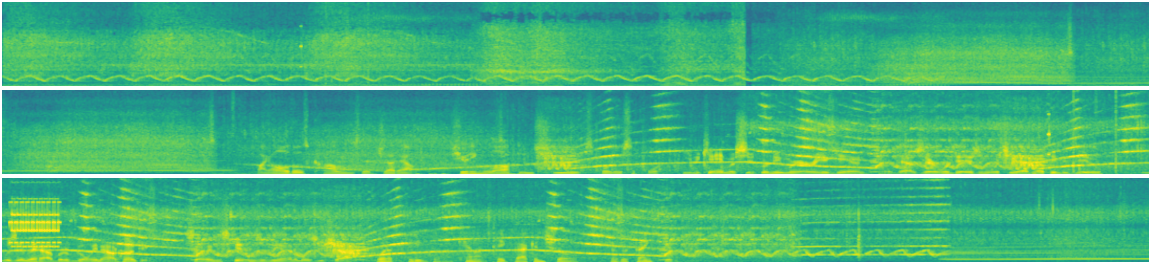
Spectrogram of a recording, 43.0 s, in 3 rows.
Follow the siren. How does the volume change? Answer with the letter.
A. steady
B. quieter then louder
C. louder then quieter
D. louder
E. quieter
D.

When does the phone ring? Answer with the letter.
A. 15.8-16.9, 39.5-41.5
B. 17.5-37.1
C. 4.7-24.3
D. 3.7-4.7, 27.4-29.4
D.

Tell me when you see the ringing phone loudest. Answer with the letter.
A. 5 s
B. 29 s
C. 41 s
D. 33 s
B.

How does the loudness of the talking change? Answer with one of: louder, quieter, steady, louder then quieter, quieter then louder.
steady.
